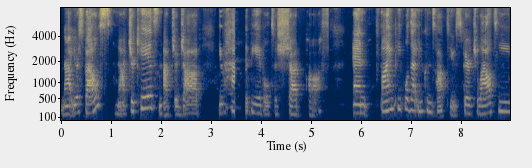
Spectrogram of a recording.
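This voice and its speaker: The voice has vocal fry and very wide pitch swings, moving at a fairly slow pace. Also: woman, fairly low pitch for a woman. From Barbados. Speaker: mental health professional. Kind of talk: panel discussion.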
